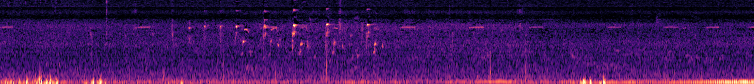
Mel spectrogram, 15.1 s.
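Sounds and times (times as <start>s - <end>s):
small birds chirping: 1.7s - 15.0s.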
